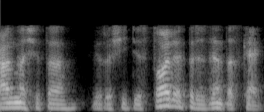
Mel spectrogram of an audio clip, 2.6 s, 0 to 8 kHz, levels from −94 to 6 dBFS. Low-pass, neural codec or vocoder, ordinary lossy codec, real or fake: 7.2 kHz; codec, 16 kHz, about 1 kbps, DyCAST, with the encoder's durations; AAC, 16 kbps; fake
